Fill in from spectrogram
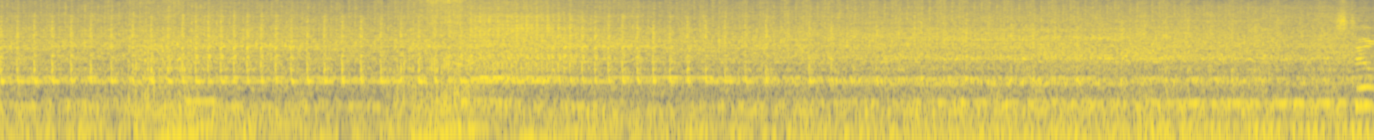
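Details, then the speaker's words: Steady idle with light, quick top-end tapping at engine speed on a TVR Tuscan Speed Six after throttle body balancing; seems to come from the middle of the engine, suspected to need head off, not confirmed. "sounds top end. That probably means head off."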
